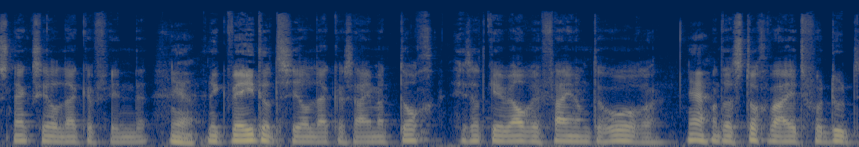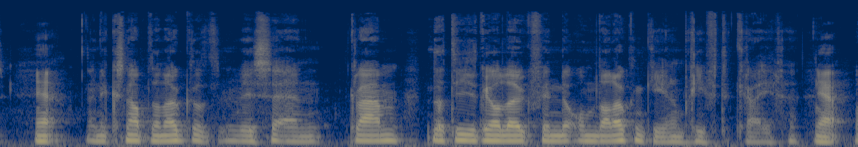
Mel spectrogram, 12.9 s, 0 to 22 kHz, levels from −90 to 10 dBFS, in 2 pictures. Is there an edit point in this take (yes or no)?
yes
